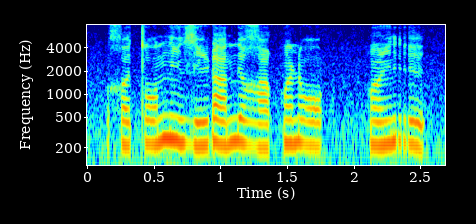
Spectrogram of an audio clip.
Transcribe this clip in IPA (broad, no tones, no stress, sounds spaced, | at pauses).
χ ə t ɔ n ĩ z i ɽ a n ɪ ʁ a qʷ ə̃ ɳ ɔ | qʷ ĩ r ɪ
